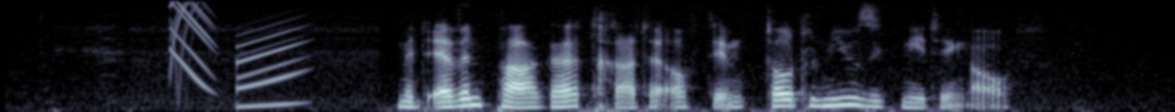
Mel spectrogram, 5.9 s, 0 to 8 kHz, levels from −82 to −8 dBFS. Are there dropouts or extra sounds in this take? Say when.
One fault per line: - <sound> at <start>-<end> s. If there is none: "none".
- chirp at 0.8-1.6 s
